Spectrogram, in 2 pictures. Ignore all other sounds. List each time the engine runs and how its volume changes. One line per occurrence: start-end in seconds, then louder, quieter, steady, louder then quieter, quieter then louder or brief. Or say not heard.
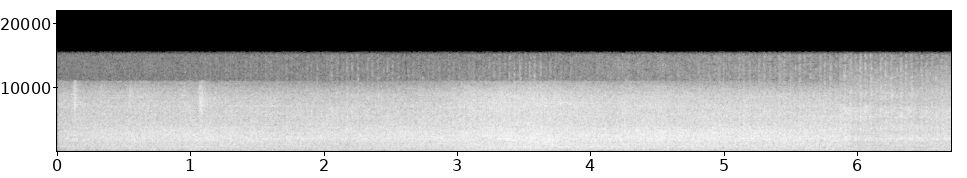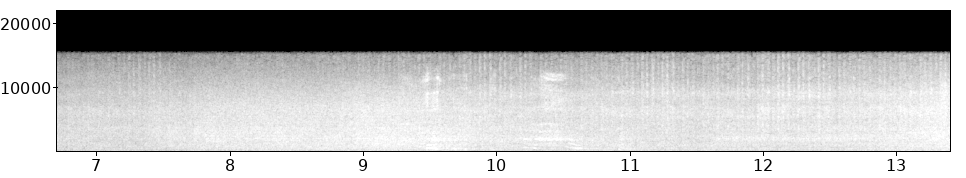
0.0-13.3 louder.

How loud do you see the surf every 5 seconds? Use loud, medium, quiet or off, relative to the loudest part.
medium, loud, loud.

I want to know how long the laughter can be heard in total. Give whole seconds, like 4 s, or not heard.
2 s.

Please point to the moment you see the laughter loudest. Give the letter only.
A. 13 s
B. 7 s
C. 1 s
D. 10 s
D.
